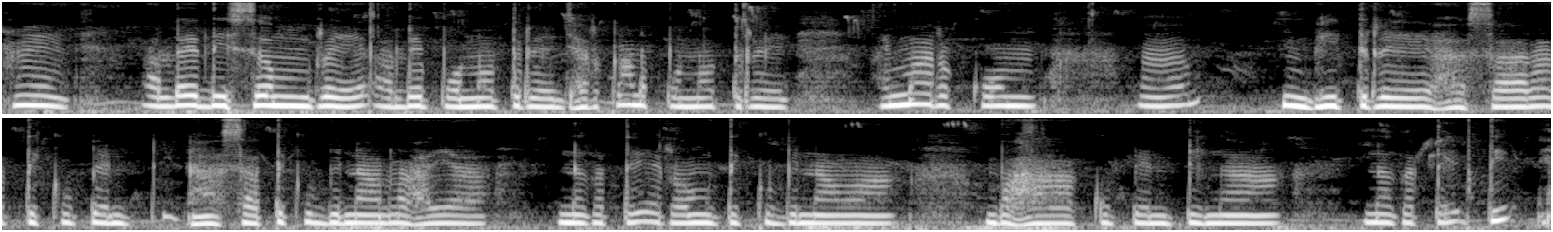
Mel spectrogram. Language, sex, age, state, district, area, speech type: Santali, female, 30-45, Jharkhand, Pakur, rural, spontaneous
